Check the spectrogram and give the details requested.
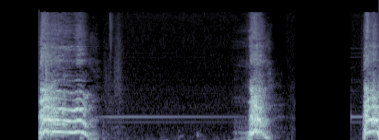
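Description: Great Dane barking three times: a first long, drawn-out bark, then two short barks about two seconds apart, with a faint steady hum between them.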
